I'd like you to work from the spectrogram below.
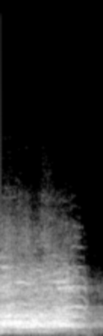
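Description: A crowd at a Bangladeshi Islamic waz sermon roars a loud, sustained takbir response in unison, a dense shout of many voices that holds for about a second before fading away.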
